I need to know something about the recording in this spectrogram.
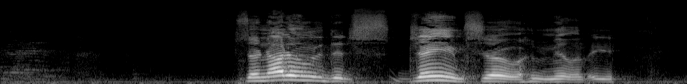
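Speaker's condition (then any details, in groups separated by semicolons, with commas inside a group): Cerebral palsy; cord around neck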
